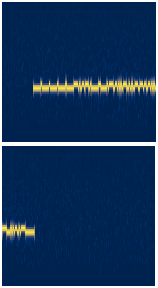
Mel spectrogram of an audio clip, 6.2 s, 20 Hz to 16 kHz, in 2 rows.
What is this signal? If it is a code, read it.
RTTY (45.45 baud, 170 Hz shift), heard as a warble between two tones, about 1650 Hz centre. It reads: VERNA ROSE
